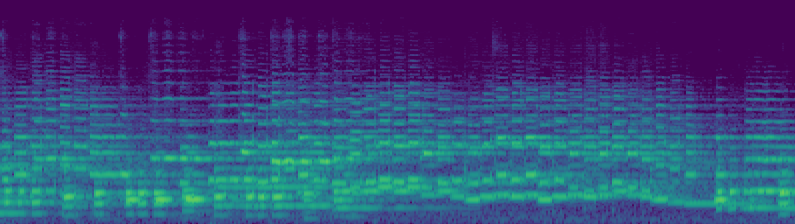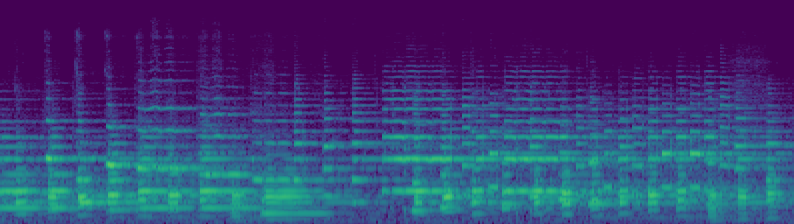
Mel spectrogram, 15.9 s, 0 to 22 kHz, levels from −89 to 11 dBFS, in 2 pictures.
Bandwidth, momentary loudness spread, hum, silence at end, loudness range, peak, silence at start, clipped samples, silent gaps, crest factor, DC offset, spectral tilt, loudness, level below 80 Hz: 12 kHz; 9 LU; none; 0 s; 5 LU; -4 dBFS; 0 s; under 0.1%; none; 18 dB; under 0.1%; -4.5 dB/octave; -22 LUFS; -66 dBFS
